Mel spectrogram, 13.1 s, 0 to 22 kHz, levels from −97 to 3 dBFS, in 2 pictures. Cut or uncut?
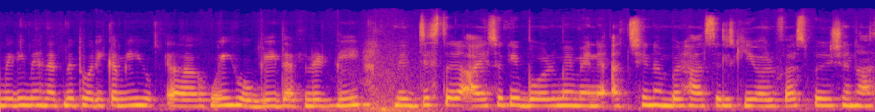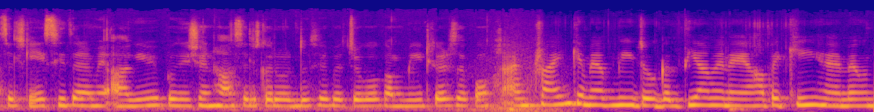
cut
